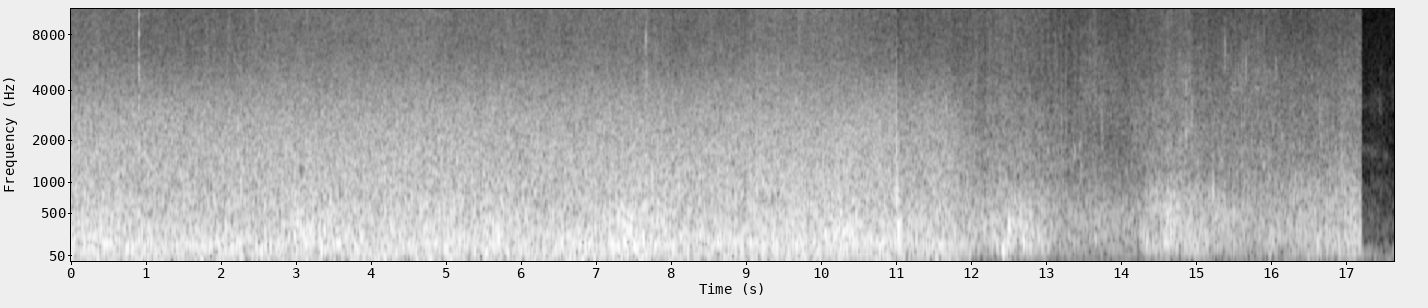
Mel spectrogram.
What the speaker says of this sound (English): we're going to pretend that there's a flood at my house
